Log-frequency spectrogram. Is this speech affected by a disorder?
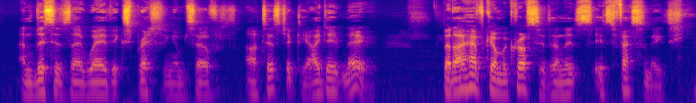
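No.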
